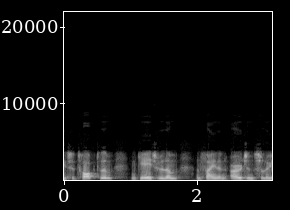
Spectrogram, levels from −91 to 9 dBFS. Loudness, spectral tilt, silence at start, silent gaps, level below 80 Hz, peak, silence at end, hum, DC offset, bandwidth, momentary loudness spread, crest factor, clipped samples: -24 LUFS; -6.5 dB/octave; 0 s; none; -78 dBFS; -6 dBFS; 0 s; none; under 0.1%; 4 kHz; 10 LU; 18 dB; under 0.1%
